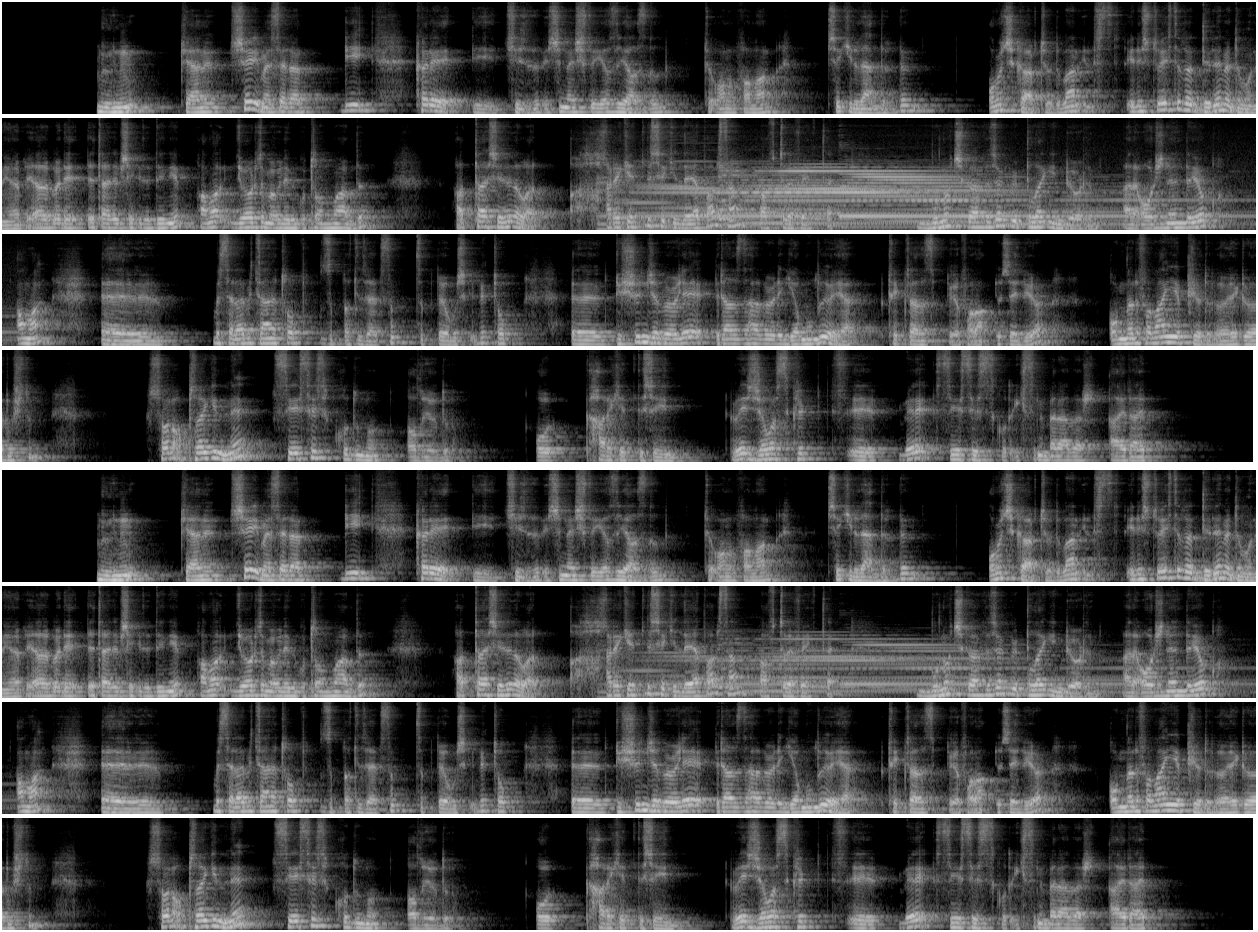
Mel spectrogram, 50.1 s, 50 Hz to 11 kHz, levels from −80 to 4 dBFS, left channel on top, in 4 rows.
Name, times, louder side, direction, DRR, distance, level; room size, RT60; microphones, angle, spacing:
voice 1, 1.0-1.3 1.8-3.1 3.4-6.7 7.0-7.9 8.3-9.2 9.9-16.2 16.5-16.7 17.1-17.9 18.2-21.3 21.7-24.8 25.2-26.7 27.2-33.6 33.9-35.7 36.2-38.4 39.1-40.1 40.3-41.4 41.7-42.2 43.0-43.1 43.5-44.3 44.9-45.7 45.9-49.1, right 1 dB, 5° right, 8 dB, 0.3 m, -23 dB
sound 1, 18.5-25.3, left 6 dB, 65° left, 0.4 m, -28 dB
5.9 x 3.6 x 4.8 m, 0.89 s
head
